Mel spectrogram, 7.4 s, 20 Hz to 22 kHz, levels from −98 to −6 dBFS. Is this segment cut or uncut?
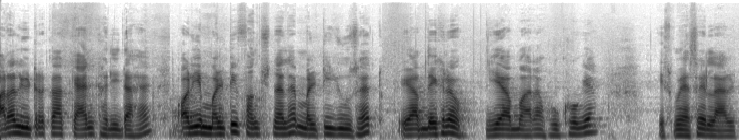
cut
